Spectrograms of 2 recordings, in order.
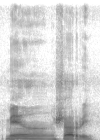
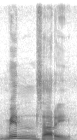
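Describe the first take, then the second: First: The n is held with a nasal hum. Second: The n is plain, without a nasal hum. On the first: The speaker calls it right. "Kalau ikhfa dengung" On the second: The speaker calls it wrong. "bukan min sari"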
